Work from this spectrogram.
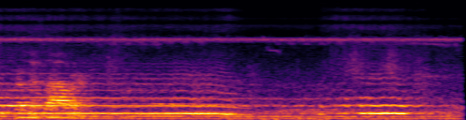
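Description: Honeybees buzz steadily at a hive, a dense close drone that swells and dips with a few louder passes as individual bees fly near.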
